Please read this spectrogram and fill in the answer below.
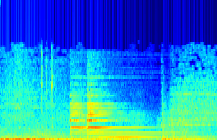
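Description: Editing sound effects for a subscribe-button animation: a deep rumbling whoosh for the transition, then a bright bell ding a little under a second in that rings for about a second.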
